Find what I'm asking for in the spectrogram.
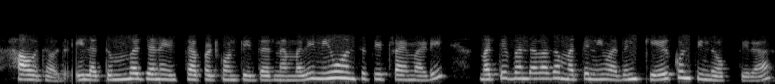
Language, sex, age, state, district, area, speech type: Kannada, female, 30-45, Karnataka, Shimoga, rural, conversation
